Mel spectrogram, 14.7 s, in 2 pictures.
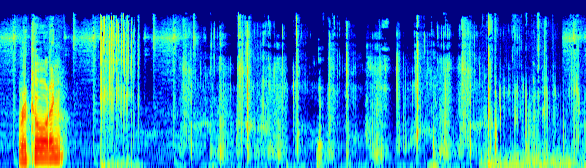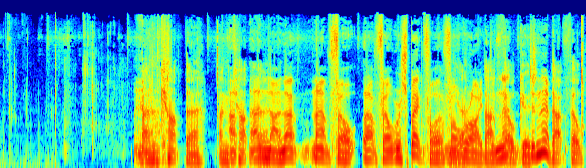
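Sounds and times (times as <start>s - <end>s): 
speech: 0.2s - 0.9s, 9.1s - 14.6s
person chewing crunchy food: 1.2s - 10.2s, 14.4s - 14.6s.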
